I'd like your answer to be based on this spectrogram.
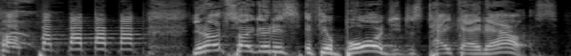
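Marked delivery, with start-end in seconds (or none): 0.0-1.1 high gleeful pops; gleeful popping. Acted. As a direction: pop them off happily, higher.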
